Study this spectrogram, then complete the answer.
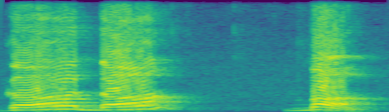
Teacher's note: घोष अल्पप्राण ध्वनि ग द ब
